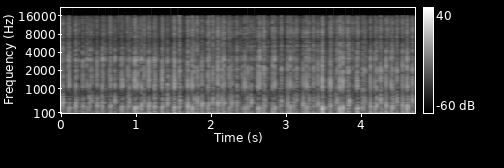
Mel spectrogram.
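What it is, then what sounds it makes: Plastic jar lid. A small, round, hollow yellow plastic screw lid from a jar, held alone in the hands, is tapped and scratched with fingernails on its top and rim. It gives a rapid, uneven run of short, dry clicks and taps with bright scratchy edges and almost no ring, in a quick clattering rhythm throughout.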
